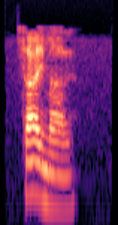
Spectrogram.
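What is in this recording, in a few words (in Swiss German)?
"sag mahl", Alsatian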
